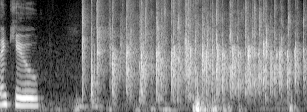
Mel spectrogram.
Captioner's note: audience clapping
